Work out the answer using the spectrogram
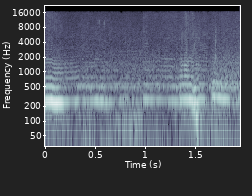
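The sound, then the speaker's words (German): Honeybees buzz around beehives hung along farm fields near the northwest border of Kruger National Park, a loud, steady droning hum that swells and dips slightly throughout, with no voices. “Neuerdings experimentiert die Gemeinde Palubeni an der Nordwestgrenze des Krüger-Nationalparks auch mit einer ganz anderen biologischen Abschreckung, nämlich mit Honigbienen.”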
